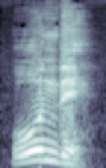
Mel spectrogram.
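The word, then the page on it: Undi: Macanese Patuá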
